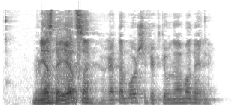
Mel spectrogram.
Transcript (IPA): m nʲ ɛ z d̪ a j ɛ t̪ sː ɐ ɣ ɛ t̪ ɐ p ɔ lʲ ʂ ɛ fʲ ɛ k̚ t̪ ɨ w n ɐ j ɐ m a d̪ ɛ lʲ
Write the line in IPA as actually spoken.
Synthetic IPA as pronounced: m nʲ ɛ z d̪ a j ɛ t̪ sː ɐ ɣ ɛ t̪ ɐ b ɔ lʲ ʂ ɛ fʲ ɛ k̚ t̪ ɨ w n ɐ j ɐ m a d̪ ɛ lʲ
